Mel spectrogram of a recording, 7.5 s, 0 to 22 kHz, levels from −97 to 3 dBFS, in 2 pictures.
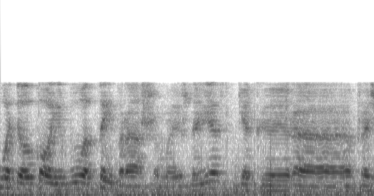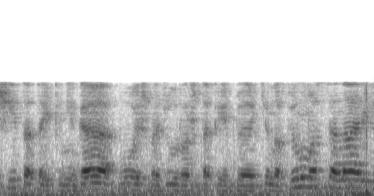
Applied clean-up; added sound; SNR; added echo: none; Crackle; 7 dB; reverberation time 0.3 s.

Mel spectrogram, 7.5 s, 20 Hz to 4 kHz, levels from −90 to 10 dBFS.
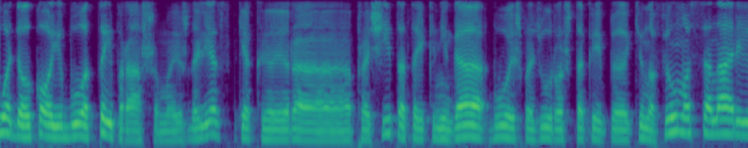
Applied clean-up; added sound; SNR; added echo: none; none; none; none.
